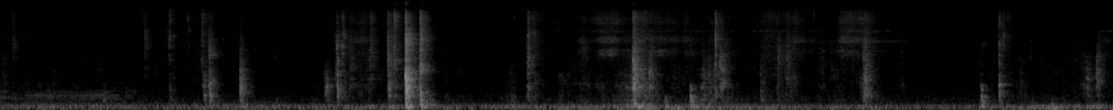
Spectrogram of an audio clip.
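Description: Juice drips and splashes into a bowl as fruit is squeezed.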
